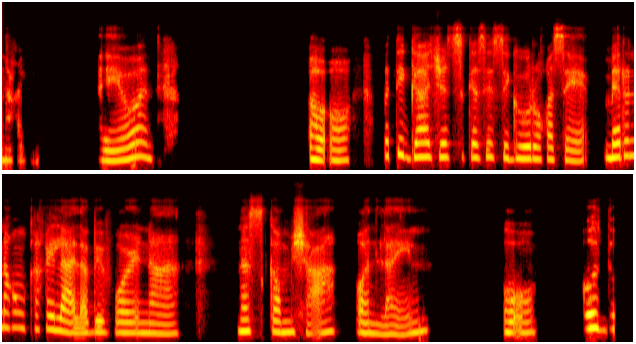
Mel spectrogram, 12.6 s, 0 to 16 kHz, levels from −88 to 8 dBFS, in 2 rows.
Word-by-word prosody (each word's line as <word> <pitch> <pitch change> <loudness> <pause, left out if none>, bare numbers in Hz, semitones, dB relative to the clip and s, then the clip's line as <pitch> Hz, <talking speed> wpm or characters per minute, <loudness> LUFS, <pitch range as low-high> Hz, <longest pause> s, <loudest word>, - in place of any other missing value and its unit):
nakiki 220 -3 -8 0.7
ayun. 255 +7 +2 1.6
Oo, 230 -2 +3 0.5
pati 320 +3 0
gadgets, 300 0 +2
kasi 295 +1 -2
siguro 270 -2 0
kasi 230 -4 0 0.2
meron 315 +3 +4
akong 330 -1 -6
kakilala 285 -8 +1
before 225 -1 0
na 210 -2 -2 0.6
na-scam 240 -2 0
siya, 235 +1 +4 0.2
online, 210 +2 -2 0.8
oo. 230 0 +1 0.5
Although 300 -2 +5
245 Hz, 85 wpm, -24 LUFS, 225-295 Hz, 1.6 s, Although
